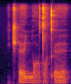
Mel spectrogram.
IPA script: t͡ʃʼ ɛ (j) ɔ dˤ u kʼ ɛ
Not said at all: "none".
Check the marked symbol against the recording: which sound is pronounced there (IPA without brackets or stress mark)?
ɲ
